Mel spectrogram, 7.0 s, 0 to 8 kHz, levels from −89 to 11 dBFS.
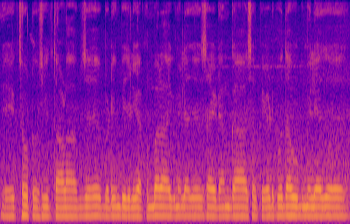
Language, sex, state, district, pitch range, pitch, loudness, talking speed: Marwari, male, Rajasthan, Churu, 115-120 Hz, 120 Hz, -19 LUFS, 195 wpm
